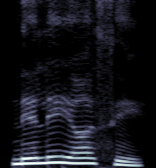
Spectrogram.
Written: ನಲಿಯಿಸು

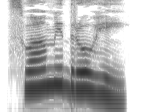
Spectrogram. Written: ಸ್ವಾಮಿದ್ರೋಹ

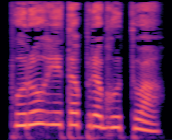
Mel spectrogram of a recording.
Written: ಪುರೋಹಿತಪ್ರಭುತ್ವ

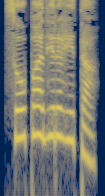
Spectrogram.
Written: ಸೋಪಾಧಿರಹಿತ

